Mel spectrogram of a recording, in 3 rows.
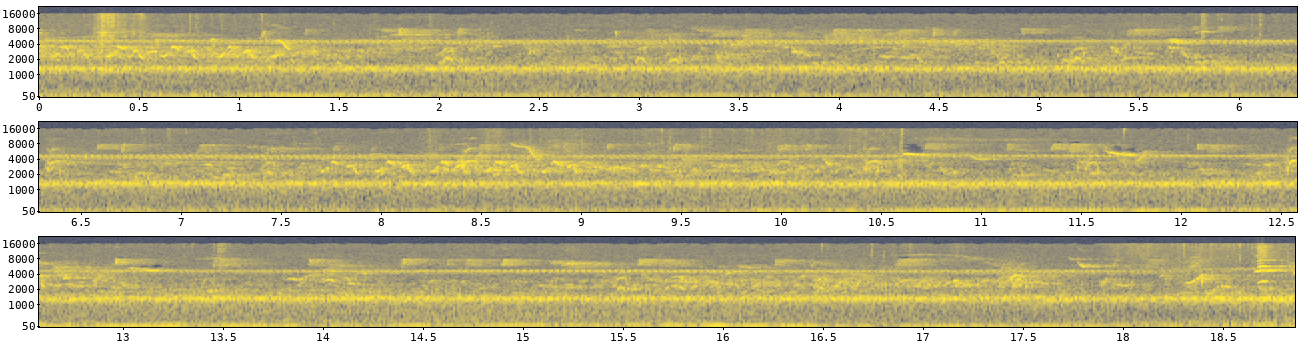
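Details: A dense chorus of 17-year cicadas forms a steady, unbroken droning whine among flowers at the end of May.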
